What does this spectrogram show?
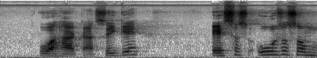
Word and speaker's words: Oaxaca: Sin embargo, la grafía con J también es válida porque esa X tiene sonido de J. En este caso lo el mismo que tiene en Texas y el mismo que tiene Oaxaca. Oaxaca.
